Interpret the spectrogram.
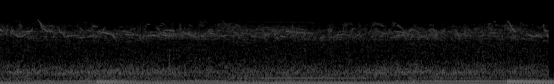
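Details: A flock of Eurasian Siskins feeding on pine cones in a tree in Bavarian Forest National Park, Germany, in March 2023 gives a steady chatter of high, thin twittering calls over a low rumble of wind and hum.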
